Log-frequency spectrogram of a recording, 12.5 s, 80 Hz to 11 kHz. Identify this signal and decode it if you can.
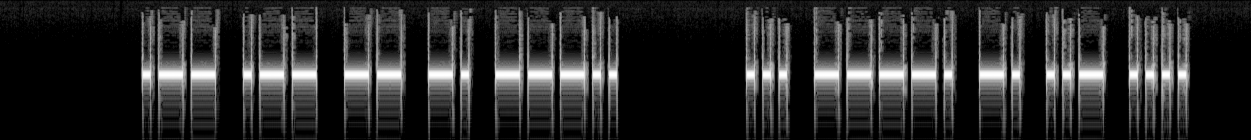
Morse code, heard as a keyed tone, about 15 wpm, 800 Hz. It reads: WWMN8 S9NUH
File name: CW / DET / 1 9 1500C S B 14wpm 3302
